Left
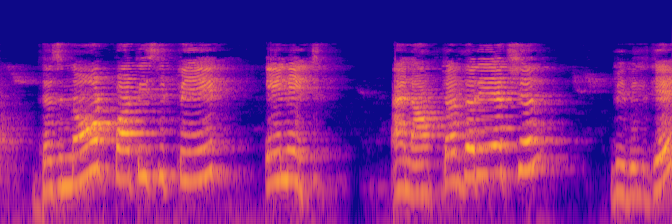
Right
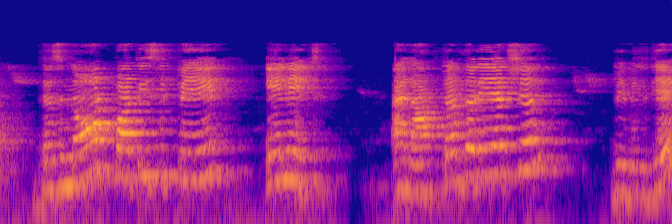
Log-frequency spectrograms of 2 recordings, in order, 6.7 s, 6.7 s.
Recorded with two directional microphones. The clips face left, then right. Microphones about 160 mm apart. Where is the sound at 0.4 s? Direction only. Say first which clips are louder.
Left 3 dB; 60° left (ahead or behind).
